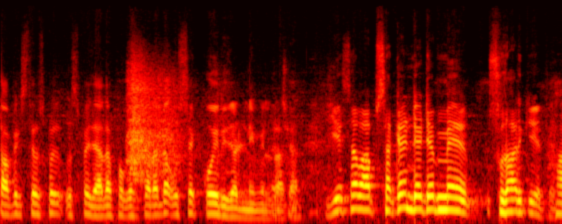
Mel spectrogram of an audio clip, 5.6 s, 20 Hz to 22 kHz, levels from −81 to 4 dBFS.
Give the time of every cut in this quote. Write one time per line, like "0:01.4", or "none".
none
